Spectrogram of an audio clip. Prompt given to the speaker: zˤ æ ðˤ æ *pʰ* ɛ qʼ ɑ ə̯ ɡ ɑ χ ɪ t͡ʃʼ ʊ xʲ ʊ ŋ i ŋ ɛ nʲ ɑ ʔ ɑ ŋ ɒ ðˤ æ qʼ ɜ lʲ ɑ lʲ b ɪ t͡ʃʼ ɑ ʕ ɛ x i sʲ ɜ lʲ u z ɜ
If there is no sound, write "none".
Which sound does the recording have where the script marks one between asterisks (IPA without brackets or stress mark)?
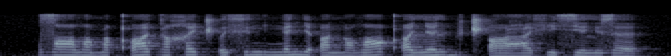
m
